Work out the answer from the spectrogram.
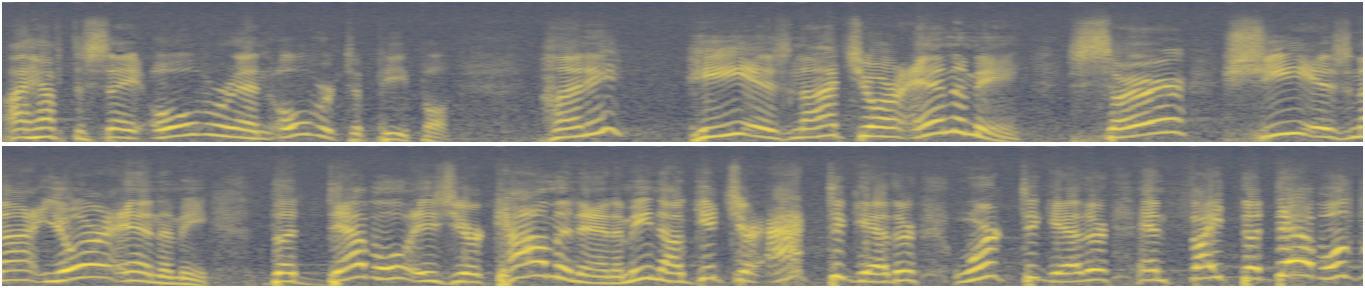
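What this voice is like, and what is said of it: Preaching tone of voice. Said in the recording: “That's not my tone of voice when we're in my office talking to people. But I'm preaching now.”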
